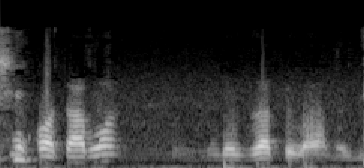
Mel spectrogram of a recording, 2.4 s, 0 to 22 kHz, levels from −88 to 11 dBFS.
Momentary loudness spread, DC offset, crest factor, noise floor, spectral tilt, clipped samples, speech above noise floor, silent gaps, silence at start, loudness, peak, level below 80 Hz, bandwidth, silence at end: 11 LU; under 0.1%; 16 dB; -45 dBFS; -4.5 dB/octave; under 0.1%; 30 dB; none; 0 s; -16 LUFS; 0 dBFS; -48 dBFS; 11 kHz; 0.1 s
